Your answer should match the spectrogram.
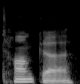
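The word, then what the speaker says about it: tanka: Yeah, I wrote a Tonka, which is very similar to a haiku. It's a tonka track. No, no. T A N K A Tonka.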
